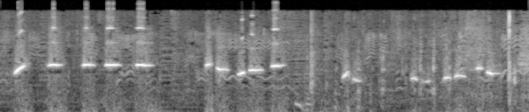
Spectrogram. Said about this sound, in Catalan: Et dic el meu sentiment en aquest moment? Expressa'l, sisplau. Ho faré xiulant, vale? A veure...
